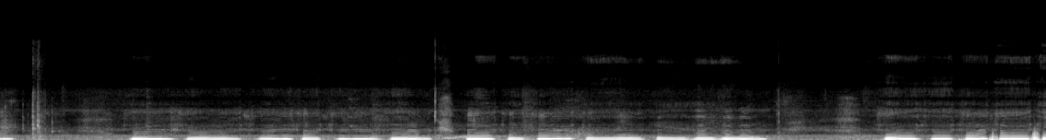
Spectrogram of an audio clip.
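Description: A woman humming a simple home-made tune in short held notes that step up and down, pausing briefly near the start and again about eight seconds in.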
